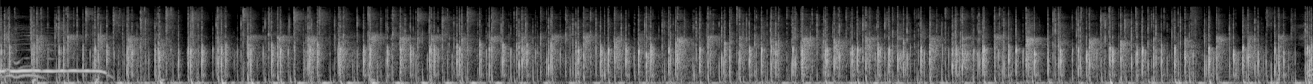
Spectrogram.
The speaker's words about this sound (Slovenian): In gremo, velik aplauz za vse tam zunaj.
